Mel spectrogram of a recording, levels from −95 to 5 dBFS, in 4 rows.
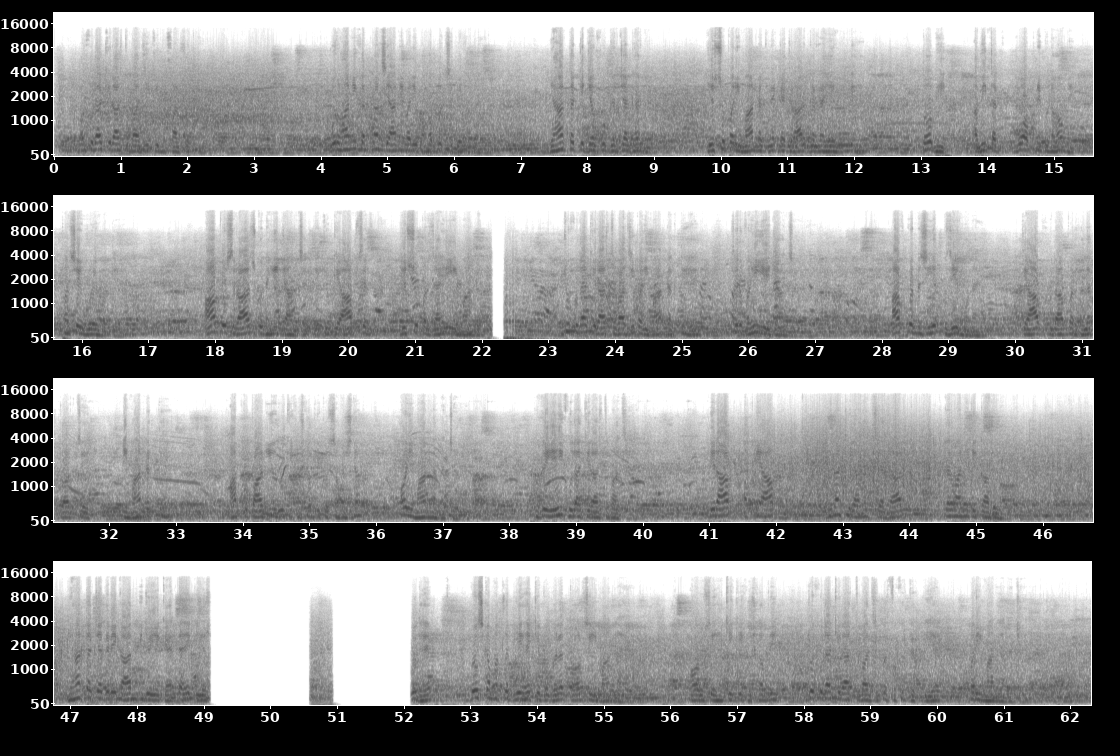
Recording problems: distortion; slight; 11% of the sound clipped
murmuring crowd; loud; throughout; as loud as the speech
audio cutting out; at 22 s, at 49 s for 1.5 s and at 51 s for 1 s

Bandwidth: 14.5 kHz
